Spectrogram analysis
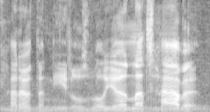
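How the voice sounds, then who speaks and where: A man's voice: mid-range voice, sing-song, brisk, heavy background noise, lightly acted. A man playing a sneering, slangy, combative Hollywood publicity man in a 1940s radio drama style. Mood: subdued, shaken.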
